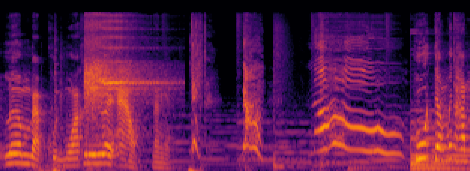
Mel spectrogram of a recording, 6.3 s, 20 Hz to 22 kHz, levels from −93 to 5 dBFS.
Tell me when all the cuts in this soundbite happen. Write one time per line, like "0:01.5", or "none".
0:05.4

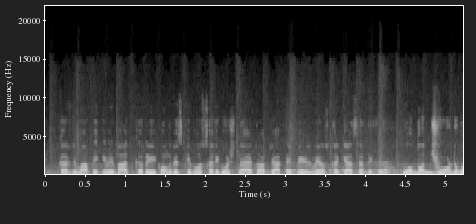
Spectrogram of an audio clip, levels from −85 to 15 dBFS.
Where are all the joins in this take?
none

